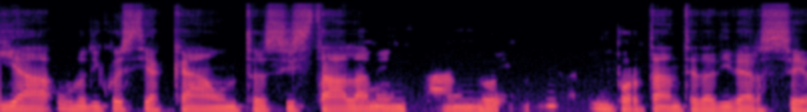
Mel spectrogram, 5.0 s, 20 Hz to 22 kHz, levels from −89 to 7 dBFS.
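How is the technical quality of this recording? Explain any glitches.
The recording has one clear fault: speech suppressed in double talk, from 2.32 to 3.89 s. The speech level falls sharply, by roughly 30 dB at its deepest, for about a second and a half. The likely cause is an echo canceller that heard both sides at once, could not separate this talker from loudspeaker echo, and attenuated everything.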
